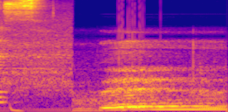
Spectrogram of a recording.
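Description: A loud, deep, steady growl-like sound held for about a second and a half, starting about a second in after an abrupt cut in the audio.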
